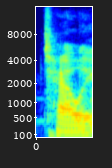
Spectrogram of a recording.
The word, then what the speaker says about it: Telly: The name's Telly. Telly. Rhymes with Nelly. Like, whoa, Nelly!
